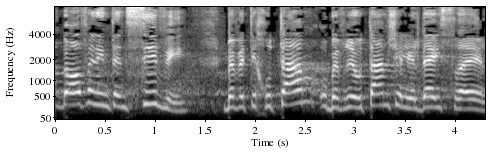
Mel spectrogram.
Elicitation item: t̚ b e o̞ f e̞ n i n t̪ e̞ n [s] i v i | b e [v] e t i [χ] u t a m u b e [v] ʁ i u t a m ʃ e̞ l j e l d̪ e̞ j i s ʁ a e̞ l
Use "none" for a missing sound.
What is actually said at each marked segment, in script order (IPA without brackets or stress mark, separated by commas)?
s, v, χ, v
